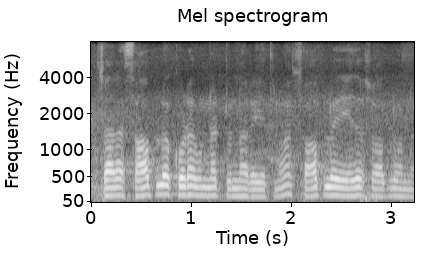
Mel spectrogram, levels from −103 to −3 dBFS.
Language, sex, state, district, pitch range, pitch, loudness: Telugu, male, Telangana, Nalgonda, 140-155 Hz, 150 Hz, -18 LUFS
